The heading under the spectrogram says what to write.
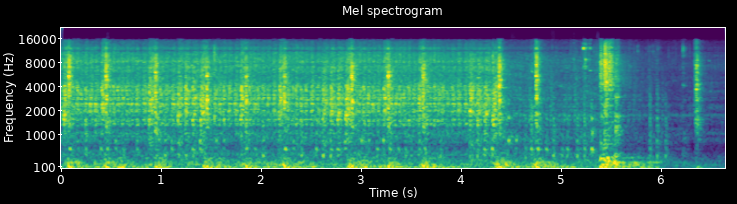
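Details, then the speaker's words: Subaru with a no-start issue, starter boosted by a 100 amp charger for extra cranking voltage: uneven cranking chug about 2.5 beats a second with a sharp backfire pop near the end and no catch; owner suspects timing. "So it just backfired out of my thing, so it might be something to do with timing."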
